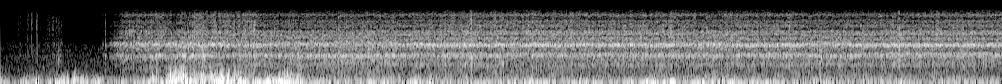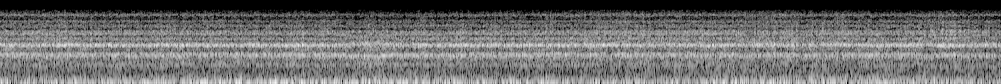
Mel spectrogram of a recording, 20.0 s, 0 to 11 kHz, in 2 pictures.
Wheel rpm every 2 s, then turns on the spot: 60, 160, 160, 160, 160, 160, 160, 160, 160, 160.
none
